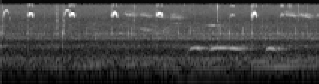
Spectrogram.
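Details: Great tit nestlings of a second brood, six days old, in a nest in Veszprém, Hungary, give thin, very high chirps about twice a second, with a few soft, low, hooting notes and a steady background hum.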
